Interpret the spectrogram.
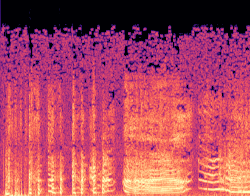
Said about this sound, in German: Also ich kann zum Beispiel, wenn ich will, lachen oder wenn ich will weinen, je nachdem. Ja, bitte weinen Sie einmal.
